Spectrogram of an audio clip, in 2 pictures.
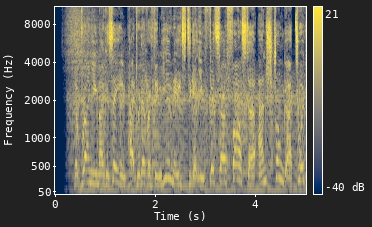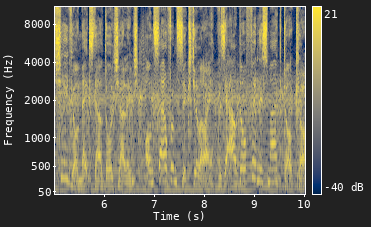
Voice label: essex estuary london reads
